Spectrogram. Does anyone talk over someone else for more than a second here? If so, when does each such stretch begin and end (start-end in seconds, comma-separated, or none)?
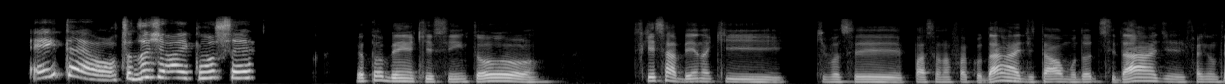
none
